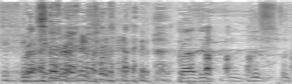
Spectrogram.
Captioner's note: laughs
